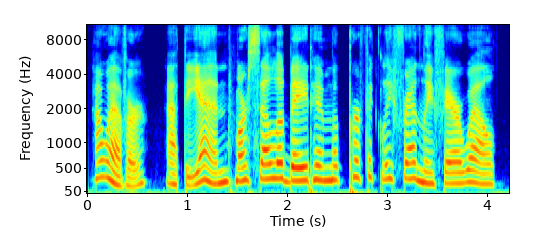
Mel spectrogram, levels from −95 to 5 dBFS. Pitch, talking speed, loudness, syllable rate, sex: 245 Hz, 155 wpm, -17 LUFS, 5.1 syllables/s, female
